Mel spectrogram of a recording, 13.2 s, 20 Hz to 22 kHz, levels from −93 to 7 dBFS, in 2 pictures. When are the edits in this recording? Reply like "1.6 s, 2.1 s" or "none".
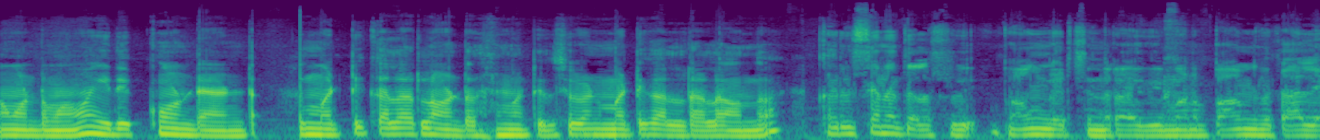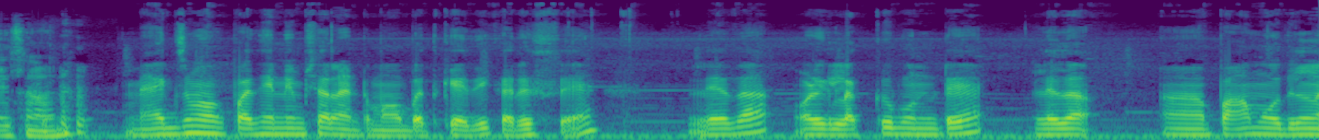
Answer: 1.5 s, 4.0 s, 7.1 s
